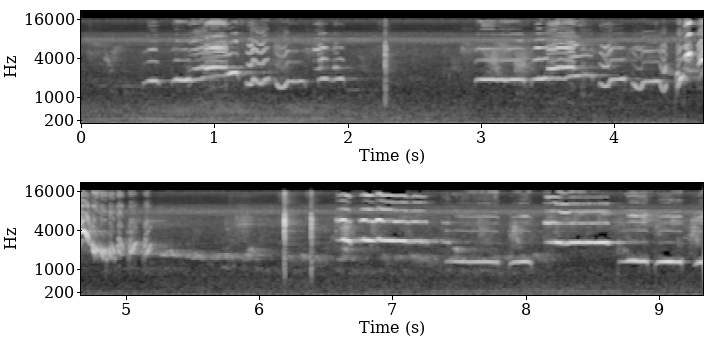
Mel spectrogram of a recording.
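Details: White-rumped shama from Borneo during mental training, pouring out a varied song of wavering whistles, slurred glides and high chattering notes, with clicks and a continuous low hum.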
